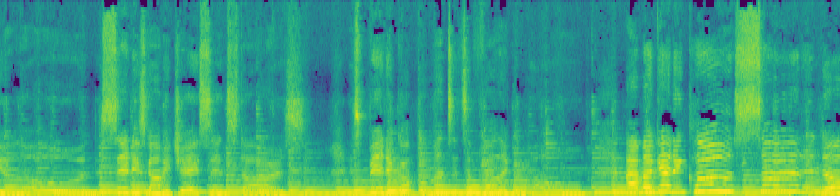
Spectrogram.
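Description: A ukulele strummed steadily in chords, with a young girl's singing voice over it at intervals, in a small room.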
